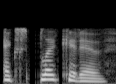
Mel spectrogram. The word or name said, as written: explicative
